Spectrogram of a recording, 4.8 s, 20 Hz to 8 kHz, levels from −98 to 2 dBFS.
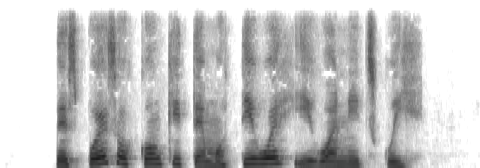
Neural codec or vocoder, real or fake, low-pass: none; real; 7.2 kHz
